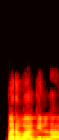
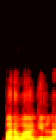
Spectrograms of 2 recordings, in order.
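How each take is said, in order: Both takes have the same delivery.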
